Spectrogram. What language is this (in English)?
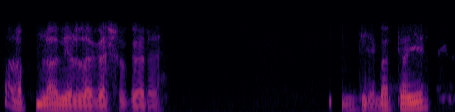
Urdu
